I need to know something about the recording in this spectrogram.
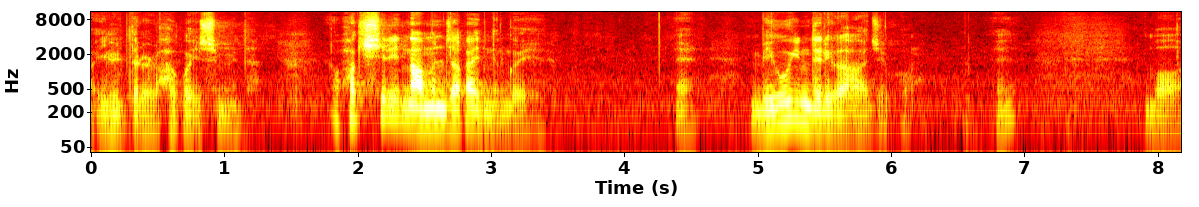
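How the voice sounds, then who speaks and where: A man pastor preaching a sermon, talking in quick runs with frequent fillers between phrases. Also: on the low side, creaky, husky.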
